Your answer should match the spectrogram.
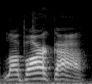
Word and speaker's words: LaBarca: LaBarca.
